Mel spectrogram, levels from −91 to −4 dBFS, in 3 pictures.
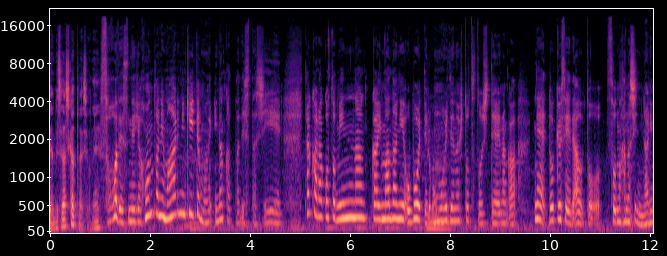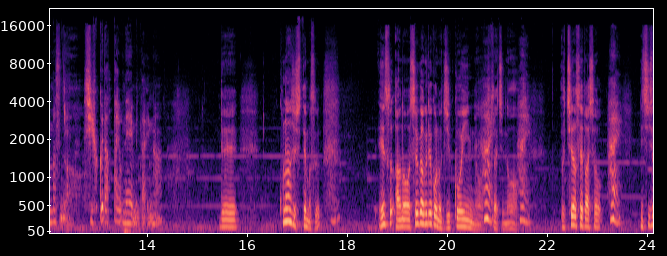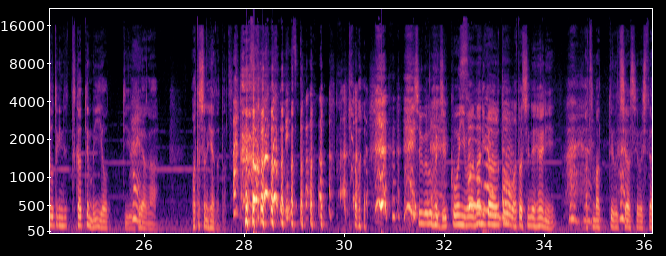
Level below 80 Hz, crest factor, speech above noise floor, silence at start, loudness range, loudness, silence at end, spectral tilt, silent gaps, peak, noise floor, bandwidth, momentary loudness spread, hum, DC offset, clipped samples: -54 dBFS; 24 dB; 30 dB; 0 s; 13 LU; -22 LUFS; 0 s; -5.5 dB/octave; none; 0 dBFS; -52 dBFS; 18.5 kHz; 19 LU; none; under 0.1%; under 0.1%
